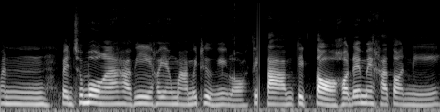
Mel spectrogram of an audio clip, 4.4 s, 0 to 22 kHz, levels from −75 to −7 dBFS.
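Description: At 2.57 s the speech drops to complete silence for about 21 ms, resuming at 2.59 s with no fade on either side, so the gap registers as a brief hard dropout rather than a dip in level. This is a Bluetooth stall. The likely cause is radio interference delaying packets long enough for the headphones' playback buffer to empty, leaving the output silent until retransmitted audio arrived and playback continued.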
